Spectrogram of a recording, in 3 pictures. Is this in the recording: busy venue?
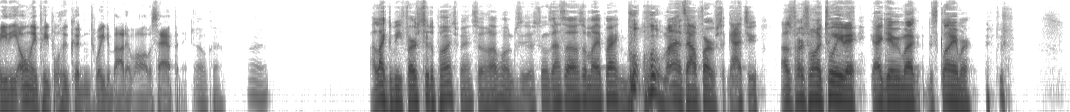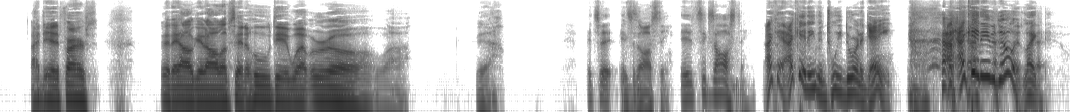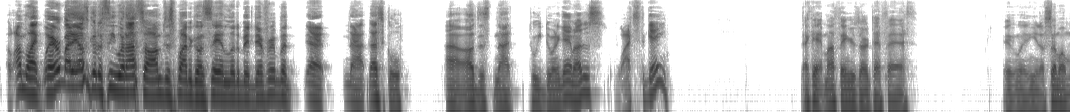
no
